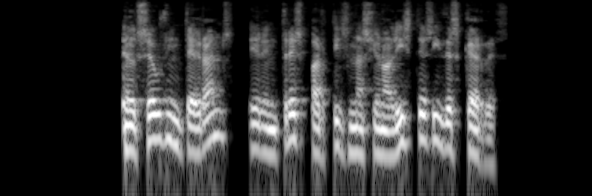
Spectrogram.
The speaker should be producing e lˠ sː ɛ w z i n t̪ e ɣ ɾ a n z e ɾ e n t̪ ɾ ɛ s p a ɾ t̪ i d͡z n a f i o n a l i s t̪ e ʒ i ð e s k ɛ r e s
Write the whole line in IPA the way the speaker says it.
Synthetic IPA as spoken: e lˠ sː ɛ w z i n t̪ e ɣ ɾ a n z e ɾ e n t̪ ɾ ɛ s p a ɾ t̪ i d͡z n a s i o n a l i s t̪ e z i ð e s k ɛ r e s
